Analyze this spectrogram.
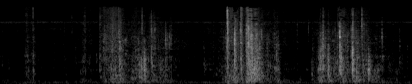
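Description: Sticks rattle and scrape as they are piled up.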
